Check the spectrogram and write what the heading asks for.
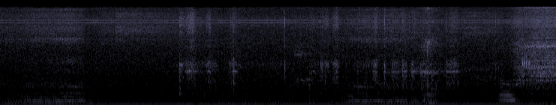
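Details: Adult man snoring in a hostel bunk: low rumbling snores recur with each breath in a quiet room, with short pauses between them; ordinary snoring.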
